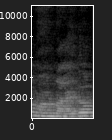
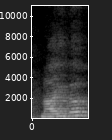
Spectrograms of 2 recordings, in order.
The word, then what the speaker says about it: neither: कि ये आइदर और नाइदर नॉर ऐसी चीजें, देखो इसका इधर और भी प्रोनाउंसिएशन होता है और नाइदर नॉर भी इसका प्रोनाउंसिएशन होता है। दोनों एक्सेंट अलग अलग है, ब्रिटिश और उसमें, तो हम लोग जब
